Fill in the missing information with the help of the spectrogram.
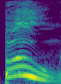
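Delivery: loud, high boom; storyteller mimics the gunshot, loud; imitated explosion. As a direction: burst it out like a blast. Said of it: "retelling the blast".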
